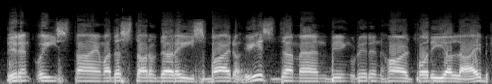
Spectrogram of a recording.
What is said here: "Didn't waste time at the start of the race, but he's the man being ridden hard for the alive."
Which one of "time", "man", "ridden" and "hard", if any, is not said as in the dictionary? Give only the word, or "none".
none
